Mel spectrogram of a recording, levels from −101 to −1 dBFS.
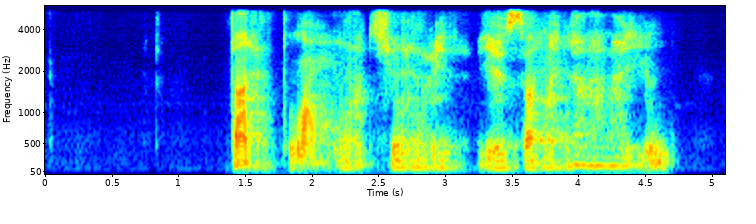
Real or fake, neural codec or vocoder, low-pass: fake; autoencoder, 22.05 kHz, a latent of 192 numbers a frame, VITS, trained on one speaker; 5.4 kHz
